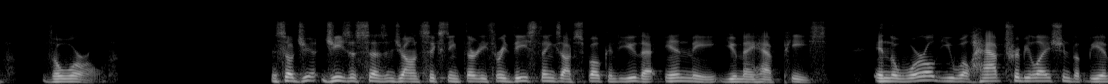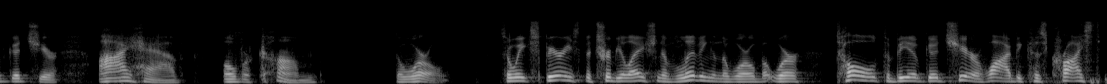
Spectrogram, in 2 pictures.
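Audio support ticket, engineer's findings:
No faults found on review of the speech. Call path through the WebRTC link is working as expected: band-limited with nothing above 8 kHz, which fits G.722 wideband coding.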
